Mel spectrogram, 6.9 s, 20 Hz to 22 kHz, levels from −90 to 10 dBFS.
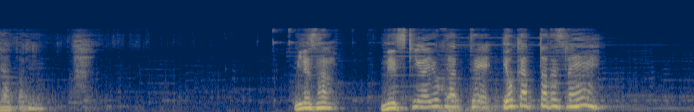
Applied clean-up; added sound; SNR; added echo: neural separator model SepFormer DNS4.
